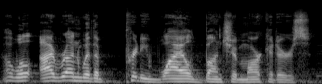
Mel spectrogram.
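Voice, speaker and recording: A man's voice: medium pitch, animated, moderate pace, a bit bright, faint music behind, close to an everyday voice. An actor playing an aggrieved, self-important male marketer in a comedic audio drama, with a wry conversational delivery. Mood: defiant, boastful.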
